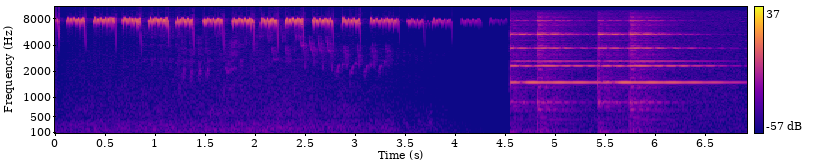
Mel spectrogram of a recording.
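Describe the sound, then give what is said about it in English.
Cedar waxwing calls, from the Stokes Field Guide to Bird Songs: a rapid series of very high, thin, hissing notes repeating in a steady rhythm and fading away, then a sustained ringing, bell-like tone takes over. “darting flights over water, and often dense flocks, cedar waxwings are a fascinating feathered treat, unless you're an adult aquatic insect.”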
